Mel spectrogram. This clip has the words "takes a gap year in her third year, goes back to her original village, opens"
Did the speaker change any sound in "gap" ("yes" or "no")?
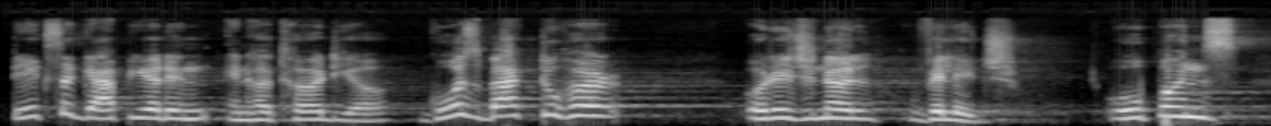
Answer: no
